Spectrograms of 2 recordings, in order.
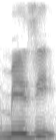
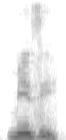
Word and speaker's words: मेजी: यह है जापान में मेजी यह बेटा स्पेलिंग गलत है मीजी नहीं है मेजी है मे जी मेजी जापान में मेजी शासन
